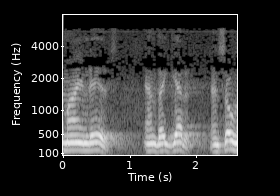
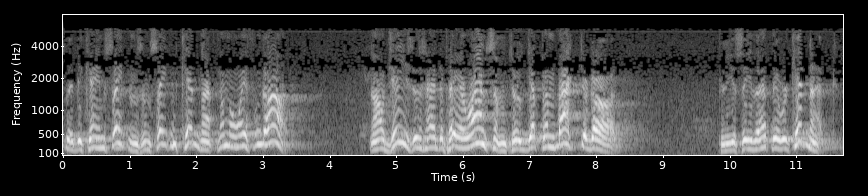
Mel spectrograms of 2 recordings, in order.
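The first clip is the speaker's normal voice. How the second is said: raised sermon voice, pressing the point; emphatic preaching; 5 semitones higher than usual. Real, not acted. Preacher explains the ransom to listeners, emphatic preaching. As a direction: preach it with a lifted, insistent pitch.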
